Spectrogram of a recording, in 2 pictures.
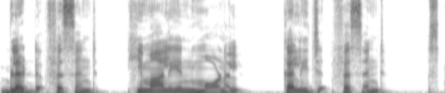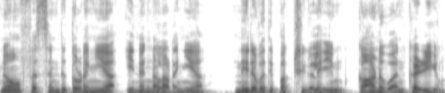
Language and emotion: Malayalam, neutral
